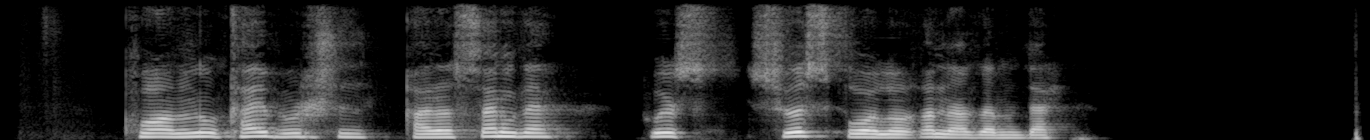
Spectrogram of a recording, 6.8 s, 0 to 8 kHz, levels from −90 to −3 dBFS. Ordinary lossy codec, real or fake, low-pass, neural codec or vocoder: none; fake; none; codec, 16 kHz, 1 kbps, FunCodec, trained on LibriTTS, 50 frames a second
